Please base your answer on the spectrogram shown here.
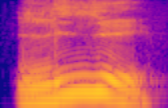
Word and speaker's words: lier: Ensuite, et là c'était très très intéressant parce que finalement, c'est le verbe lier.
